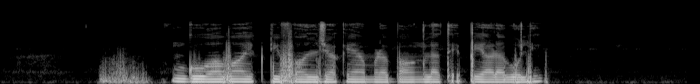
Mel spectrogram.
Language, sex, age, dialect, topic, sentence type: Bengali, male, 18-24, Standard Colloquial, agriculture, statement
